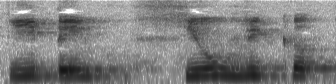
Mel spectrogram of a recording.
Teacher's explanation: fechado frontal oral não arredondado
